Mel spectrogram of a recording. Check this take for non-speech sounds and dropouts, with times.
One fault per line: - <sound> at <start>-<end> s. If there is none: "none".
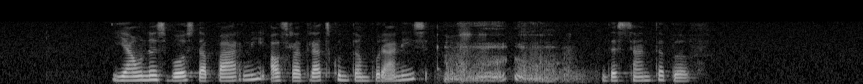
- throat clearing at 4.4-5.9 s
